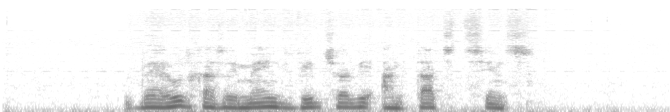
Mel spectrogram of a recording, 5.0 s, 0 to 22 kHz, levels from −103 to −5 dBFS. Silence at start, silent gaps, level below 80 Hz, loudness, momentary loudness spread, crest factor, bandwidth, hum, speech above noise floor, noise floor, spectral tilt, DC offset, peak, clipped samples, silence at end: 0.95 s; none; -78 dBFS; -55 LUFS; 9 LU; 16 dB; 16.5 kHz; none; 31 dB; -85 dBFS; -7.5 dB/octave; under 0.1%; -40 dBFS; under 0.1%; 1 s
